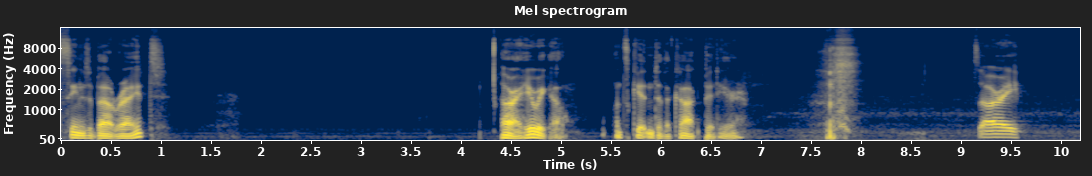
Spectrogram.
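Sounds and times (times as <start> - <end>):
speech: 0.1 - 1.1, 4.4 - 7.0, 7.7 - 8.0, 9.2 - 9.7
quick wet sniffle through the nose: 7.6 - 8.0.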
